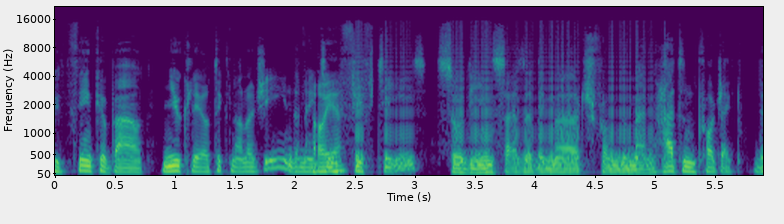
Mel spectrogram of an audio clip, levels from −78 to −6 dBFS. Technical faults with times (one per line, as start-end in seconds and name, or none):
2.42-5.11 block size mismatch (padded)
